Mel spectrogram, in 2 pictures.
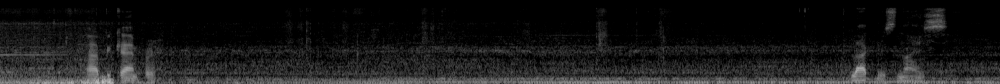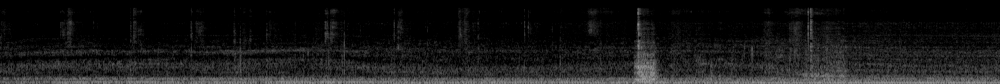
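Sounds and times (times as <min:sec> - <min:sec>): car engine idling: 0:00.0 - 0:20.0
loud thump: 0:16.3 - 0:16.7.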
